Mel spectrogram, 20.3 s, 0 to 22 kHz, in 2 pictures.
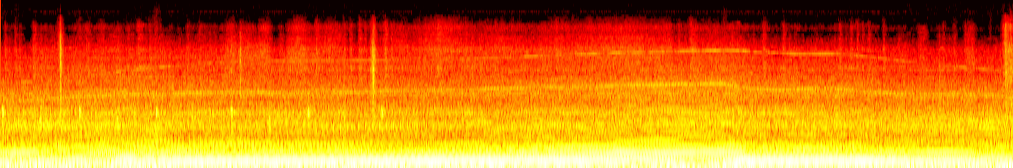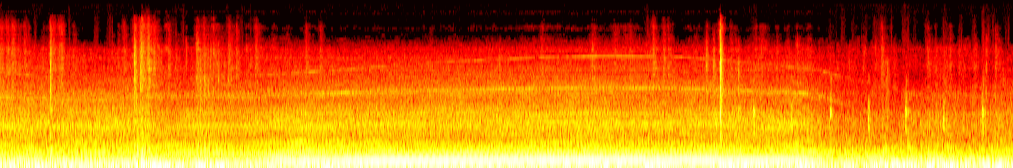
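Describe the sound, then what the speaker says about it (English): A turbocharged Detroit 4-53T diesel engine with a Garrett turbo drones loudly under load, its low rumble rising in pitch, dropping briefly, then climbing again, with a faint high turbo whine above it. "So we got the blower when you're just cruising, and now the turbo under load."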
